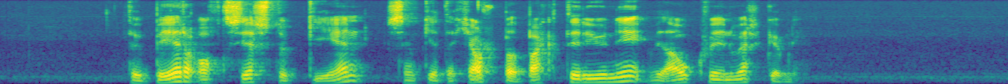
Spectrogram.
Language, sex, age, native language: Icelandic, male, 30-39, Icelandic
